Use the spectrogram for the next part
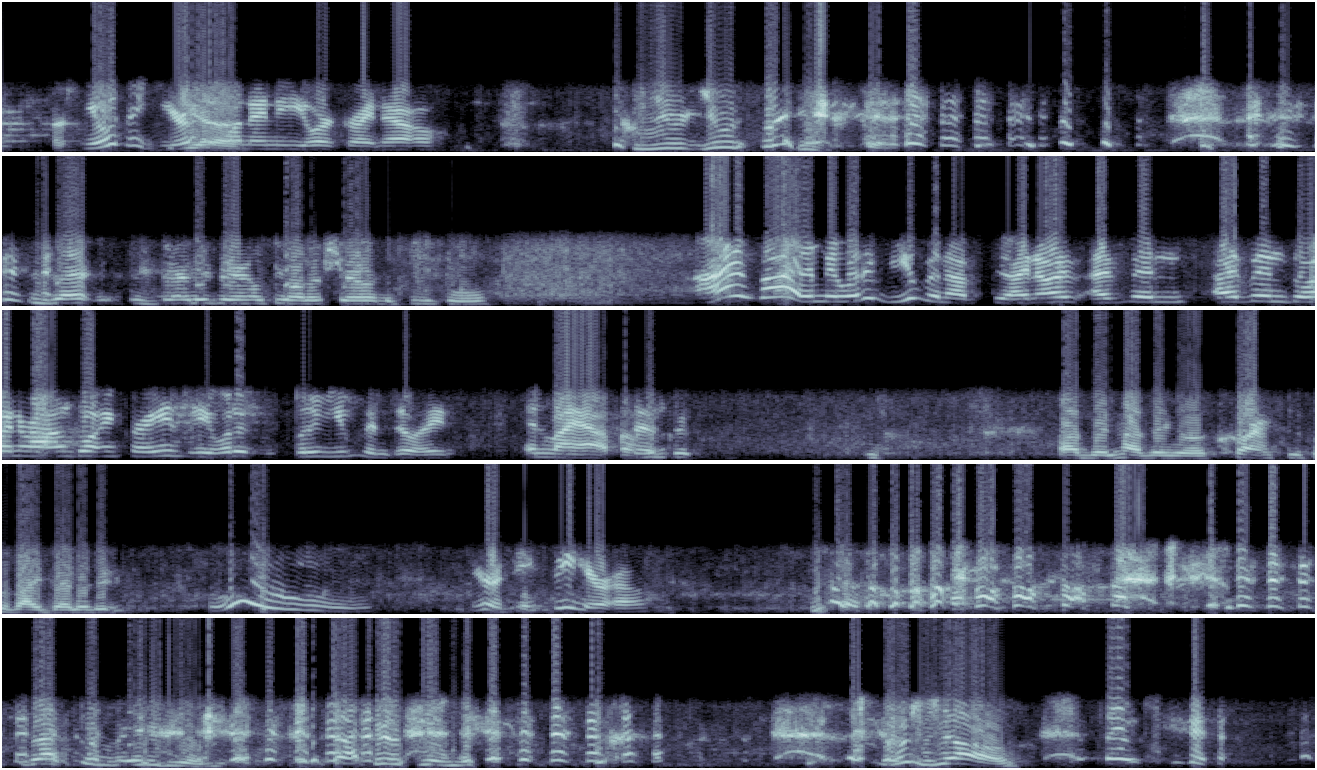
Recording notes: This chat occurs while she and I walk to Starbucks in different cities to get work done. Forgive the audio quality.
